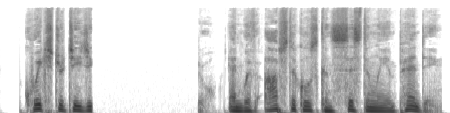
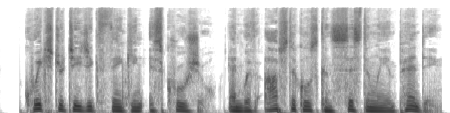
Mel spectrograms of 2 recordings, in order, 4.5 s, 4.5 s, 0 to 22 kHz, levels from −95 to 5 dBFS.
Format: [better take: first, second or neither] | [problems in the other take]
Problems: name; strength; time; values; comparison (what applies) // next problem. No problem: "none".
second | audio cutting out; at 1 s for 1 s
